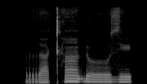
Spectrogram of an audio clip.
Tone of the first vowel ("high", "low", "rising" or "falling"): low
